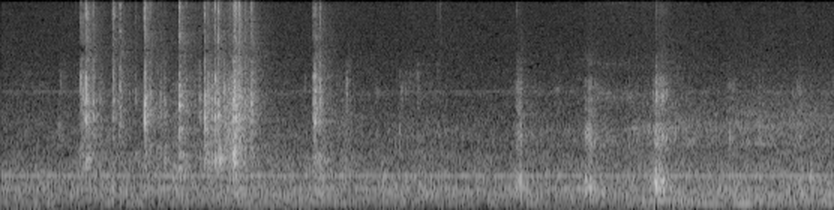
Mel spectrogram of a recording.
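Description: Close-miked chewing of a bite of pizza topped with crunchy hot Cheetos: a quick run of crisp crunches in the first few seconds, then a few scattered mouth clicks and smacks as fingers are licked.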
